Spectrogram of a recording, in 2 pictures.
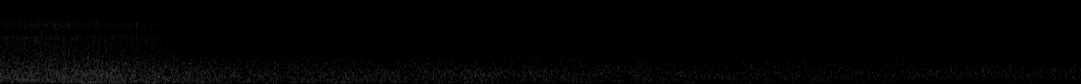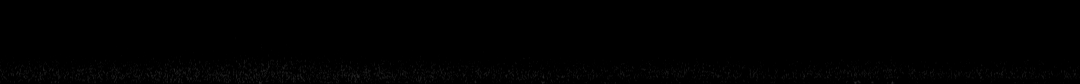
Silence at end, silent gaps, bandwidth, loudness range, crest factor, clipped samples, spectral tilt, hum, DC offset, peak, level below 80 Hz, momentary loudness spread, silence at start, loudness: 0 s; none; 16 kHz; 9 LU; 22 dB; under 0.1%; -2.5 dB/octave; none; under 0.1%; -40 dBFS; -80 dBFS; 12 LU; 0 s; -60 LUFS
